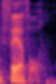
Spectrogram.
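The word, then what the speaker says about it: Fayetteville: the form of the Arkansas Razer backs in faville yes tiger fans I am pronouncing that properly with proper aranson dialect fille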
